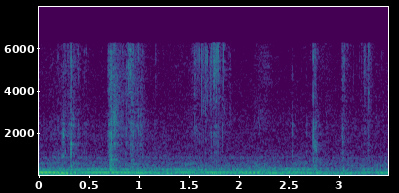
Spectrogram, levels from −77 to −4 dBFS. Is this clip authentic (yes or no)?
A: yes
